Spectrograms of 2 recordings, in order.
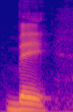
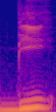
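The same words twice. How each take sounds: First: The vowel after b drifts toward an 'eh' sound. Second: The vowel after b is a clear 'ee' sound. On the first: The speaker calls it wrong. "this is a mistake" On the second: The speaker calls it right. "It should be read properly"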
